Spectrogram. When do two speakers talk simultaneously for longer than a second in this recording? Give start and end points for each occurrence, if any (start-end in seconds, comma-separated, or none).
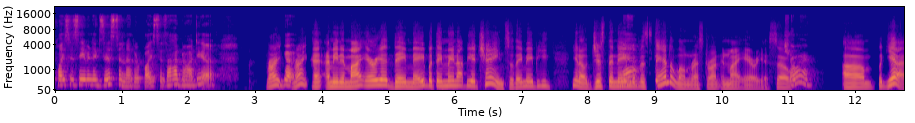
none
